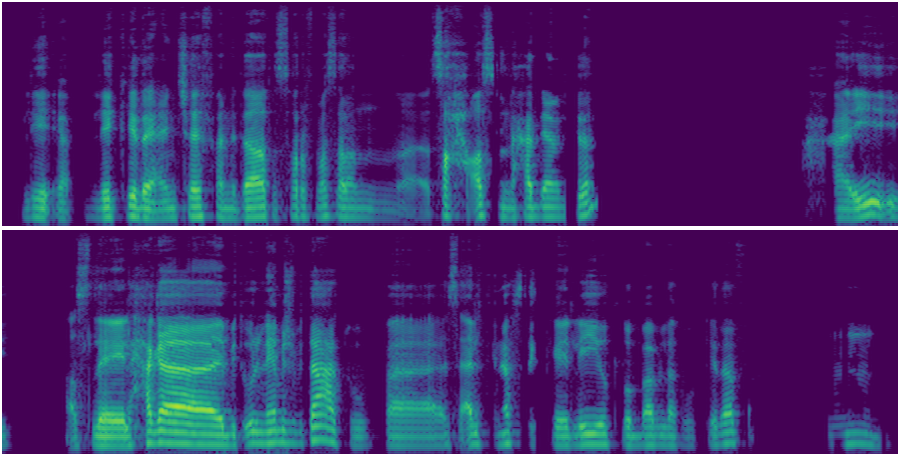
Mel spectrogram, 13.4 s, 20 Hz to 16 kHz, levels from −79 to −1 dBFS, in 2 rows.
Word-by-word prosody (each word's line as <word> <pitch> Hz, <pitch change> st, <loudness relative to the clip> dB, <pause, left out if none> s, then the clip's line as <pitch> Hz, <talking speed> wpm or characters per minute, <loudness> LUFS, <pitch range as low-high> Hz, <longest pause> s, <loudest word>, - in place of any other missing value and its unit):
ليه 115 Hz, -1 st, -6 dB
لأ، 105 Hz, -1 st, -11 dB
ليه 115 Hz, 0 st, -4 dB
كده 125 Hz, -1 st, +1 dB
يعني 105 Hz, -1 st, -1 dB
أنتِ 115 Hz, +1 st, -10 dB
شايفة 125 Hz, 0 st, -2 dB
إن 110 Hz, -1 st, -10 dB
ده 120 Hz, +2 st, +3 dB
تصرف 125 Hz, +1 st, -10 dB
مثلًا 115 Hz, -6 st, -10 dB
صح، -, -, -4 dB
أصلًا؟ 115 Hz, -, -5 dB
إن 110 Hz, -, -9 dB
حد 125 Hz, +2 st, -3 dB
يعمل 120 Hz, -1 st, -3 dB
كده؟ -, -, -5 dB, 1.5 s
حقيقي، 115 Hz, +3 st, -3 dB, 0.4 s
أصل 115 Hz, -, -6 dB
الحاجة 115 Hz, +7 st, +5 dB, 0.4 s
بتقول 120 Hz, +4 st, -5 dB
إن 140 Hz, -, -5 dB
هي 150 Hz, -, +2 dB
مش 155 Hz, -1 st, -6 dB
بتاعته، 145 Hz, -8 st, -1 dB
فسألتِ 115 Hz, +3 st, -7 dB
نفسِك 140 Hz, +1 st, -8 dB
ليه 120 Hz, +3 st, -2 dB
يطلب 120 Hz, -2 st, -8 dB
مبلغ 115 Hz, -1 st, -7 dB
وكده 135 Hz, +5 st, -8 dB
ف 145 Hz, -, -26 dB, 0.6 s
امم. 125 Hz, -2 st, -17 dB
120 Hz, 145 wpm, -23 LUFS, 115-130 Hz, 1.5 s, الحاجة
